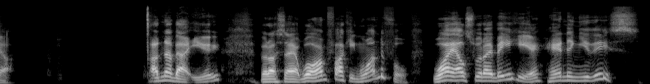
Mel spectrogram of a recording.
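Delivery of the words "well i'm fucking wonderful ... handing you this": loud, higher, biting sarcasm; sarcastic retort. Retold or imitated. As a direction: fling it back at the pharmacist, dripping sarcasm.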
